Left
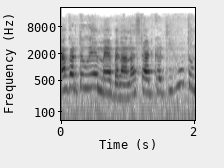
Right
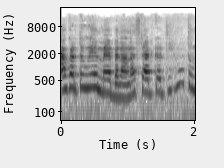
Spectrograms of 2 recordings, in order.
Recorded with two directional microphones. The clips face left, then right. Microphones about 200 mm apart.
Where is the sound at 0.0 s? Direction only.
20° right (ahead or behind).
